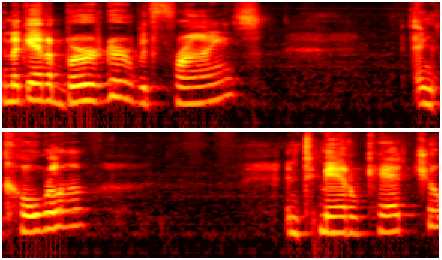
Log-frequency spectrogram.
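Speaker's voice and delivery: demonstrated American accent. Speaker demonstrates their own American accent. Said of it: "That's my American accent".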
